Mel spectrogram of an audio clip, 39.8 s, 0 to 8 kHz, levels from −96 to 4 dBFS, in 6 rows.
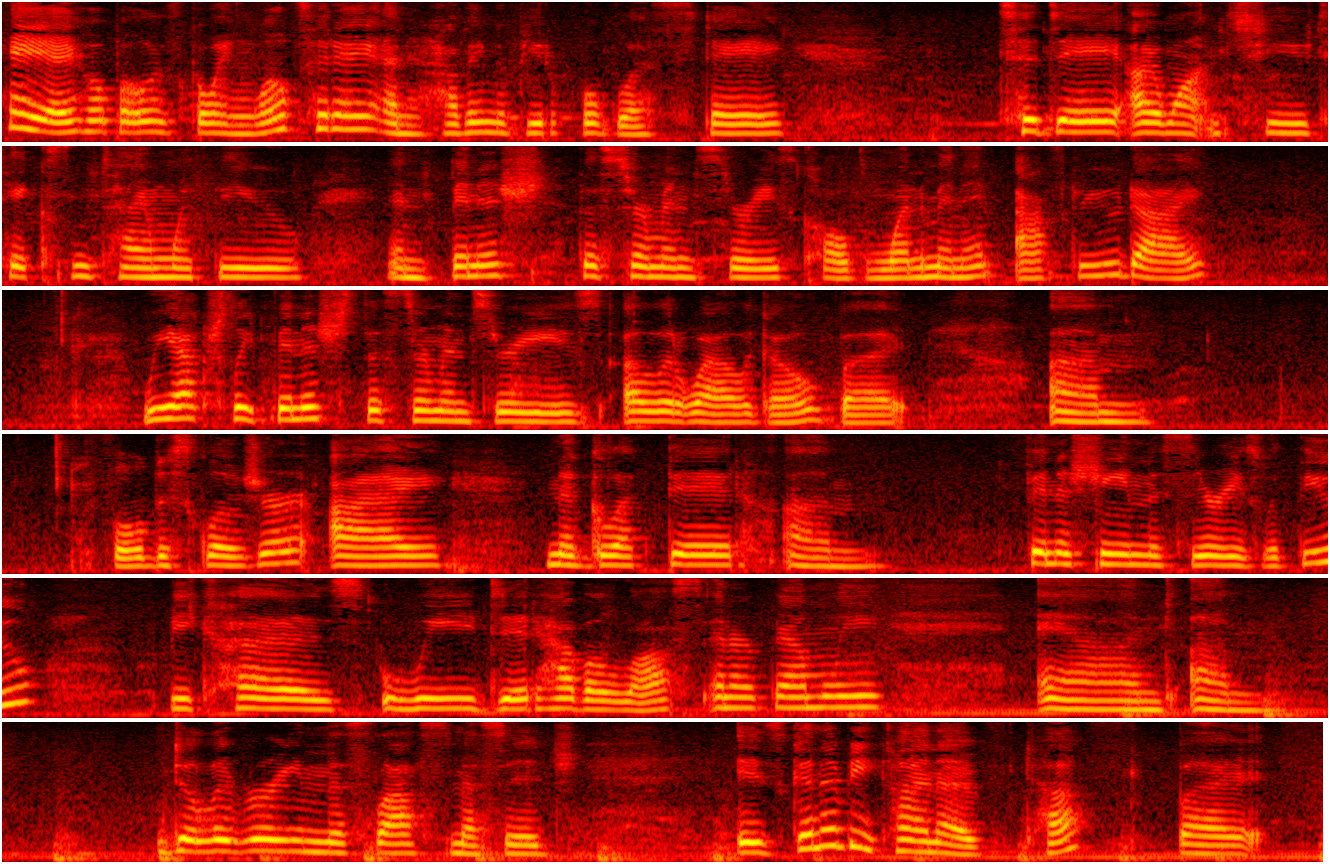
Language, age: English, 20-39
